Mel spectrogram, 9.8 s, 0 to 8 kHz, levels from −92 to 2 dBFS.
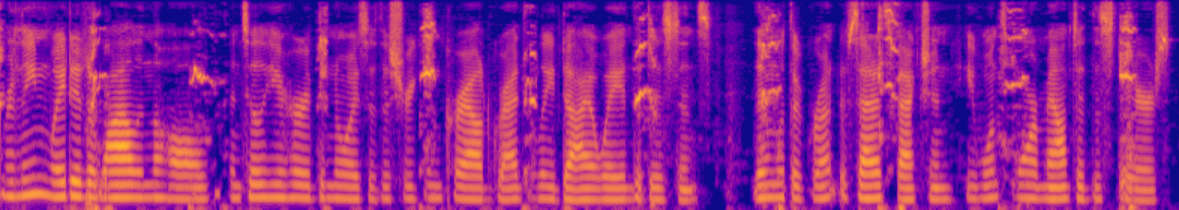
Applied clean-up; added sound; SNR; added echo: neural mask model RNNoise.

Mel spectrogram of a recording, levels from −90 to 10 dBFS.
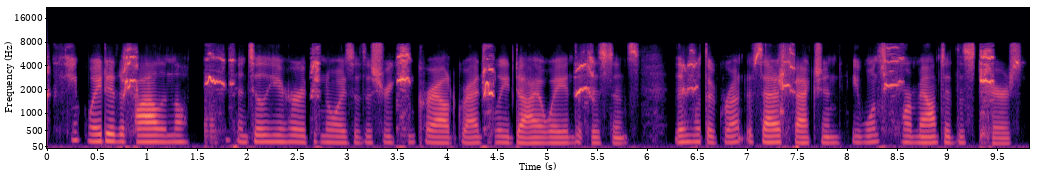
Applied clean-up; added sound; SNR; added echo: neural diffusion model UNIVERSE++.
